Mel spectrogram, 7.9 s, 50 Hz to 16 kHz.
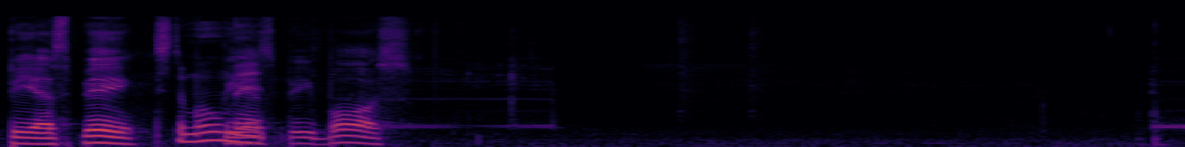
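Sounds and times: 
speech: 0:00.1 - 0:02.8
phone keypad tones: 0:02.7 - 0:03.7, 0:07.7 - 0:07.8.

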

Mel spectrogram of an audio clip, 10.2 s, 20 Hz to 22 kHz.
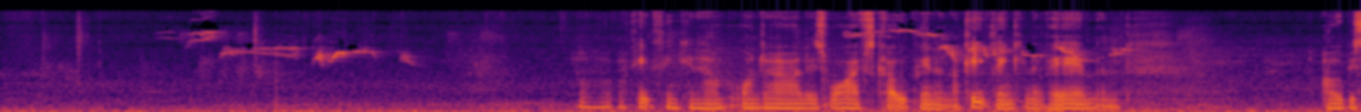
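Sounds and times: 
steady low outdoor rumble: 0:00.0 - 0:10.1
bird singing bright high chirping phrases outdoors: 0:00.4 - 0:03.5, 0:06.3 - 0:09.9
speech: 0:04.4 - 0:08.6, 0:10.0 - 0:10.1.

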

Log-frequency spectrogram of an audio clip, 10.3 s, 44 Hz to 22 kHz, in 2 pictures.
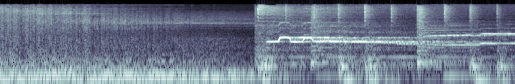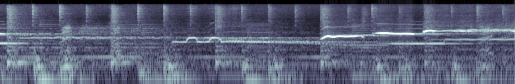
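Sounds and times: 
low rumbling noise: 0:00.0 - 0:08.3
person whistling a melody loudly: 0:02.6 - 0:10.2.

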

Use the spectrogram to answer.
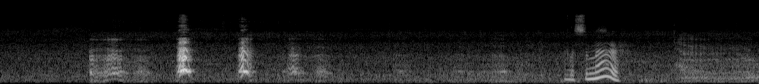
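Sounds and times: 
speech: 0:00.9 - 0:01.8, 0:05.6 - 0:06.4
soft quiet dog yelps: 0:00.9 - 0:03.3
dog barking: 0:01.1 - 0:03.2.

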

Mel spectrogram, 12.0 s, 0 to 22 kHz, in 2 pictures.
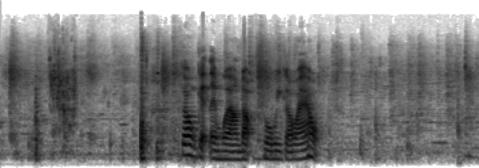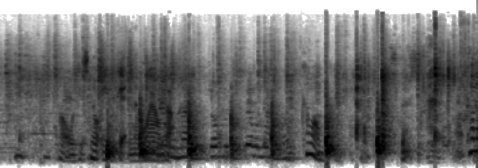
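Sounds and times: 
water running into a kitchen sink while washing up dishes: 0:00.5 - 0:01.1
speech: 0:02.3 - 0:04.1, 0:06.7 - 0:10.3.

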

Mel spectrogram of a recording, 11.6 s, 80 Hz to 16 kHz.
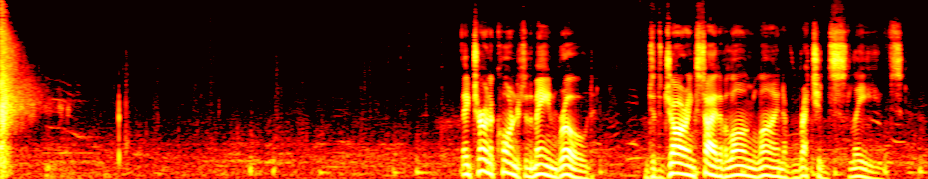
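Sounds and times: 
whip crack: 0:00.0 - 0:00.6
speech: 0:05.8 - 0:07.5, 0:08.1 - 0:11.4.

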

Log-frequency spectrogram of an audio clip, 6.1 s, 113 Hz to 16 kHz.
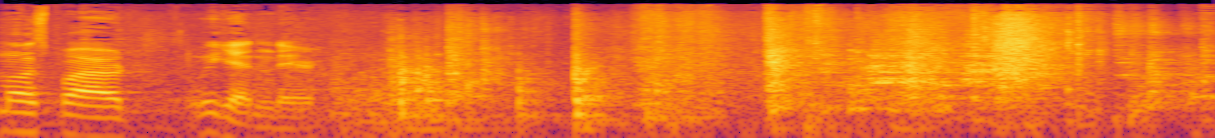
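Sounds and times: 
speech: 0:00.0 - 0:02.4
pots and pans clattering in a ship's kitchen from the ship rolling on the Drake Passage: 0:01.9 - 0:06.0.

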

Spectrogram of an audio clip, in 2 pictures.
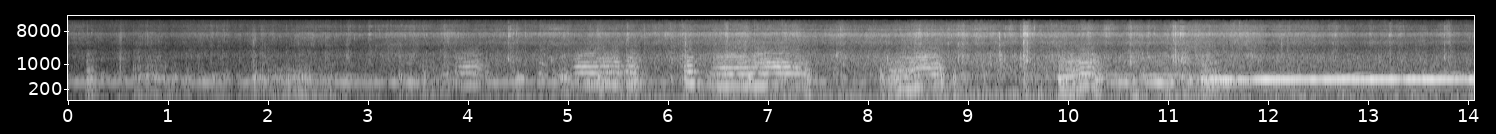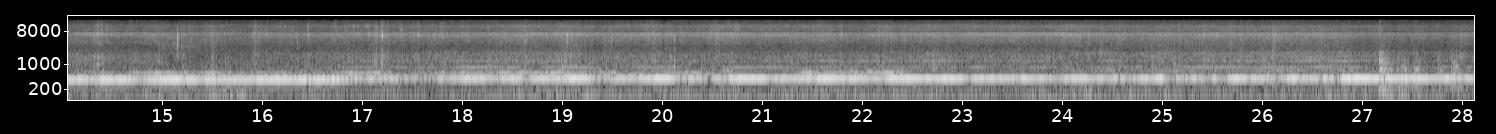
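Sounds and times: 
constant rushing water: 0:00.0 - 0:28.1
sailboat hydrofoil humming at about 13.6 knots in very light wind: 0:00.0 - 0:28.1
wind noise: 0:00.0 - 0:28.1.

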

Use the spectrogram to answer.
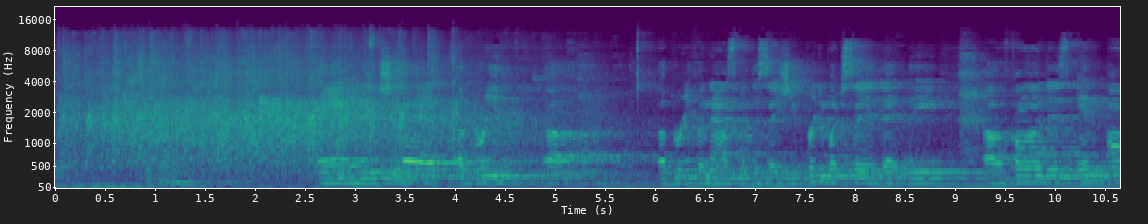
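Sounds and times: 
audience applause at a community gathering: 0:00.0 - 0:04.6
speech: 0:02.6 - 0:05.4, 0:06.0 - 0:10.6.

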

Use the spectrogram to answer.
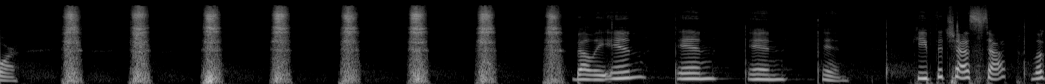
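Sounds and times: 
forceful exhaling breaths during an exercise class: 0:00.4 - 0:05.8
speech: 0:05.7 - 0:08.6, 0:09.2 - 0:10.4.

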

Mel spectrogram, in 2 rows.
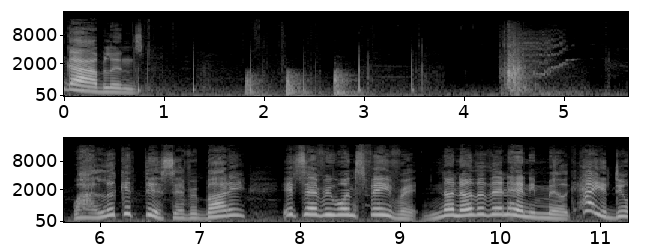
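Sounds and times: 
speech: 0:00.0 - 0:00.9, 0:05.8 - 0:11.2
dull knocks on a door: 0:01.8 - 0:03.1
scraping creak: 0:04.4 - 0:05.4.

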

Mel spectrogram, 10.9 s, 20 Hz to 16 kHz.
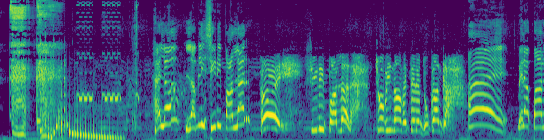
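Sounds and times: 
short repeated electronic tones: 0:00.7 - 0:03.8
telephone ringing with fast pulsing trill: 0:01.2 - 0:03.0
speech: 0:03.7 - 0:10.8.

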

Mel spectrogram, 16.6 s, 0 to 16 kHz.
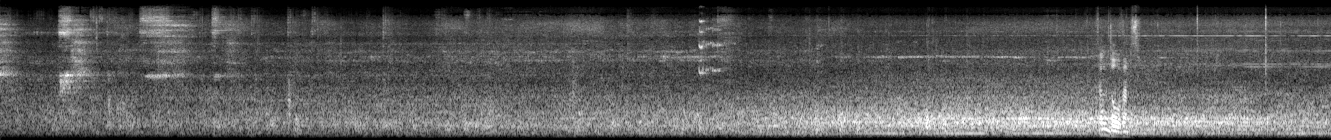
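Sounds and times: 
train rolling in to platform at Richmond station: 0:00.0 - 0:16.6
sharp metallic squeals of train brakes and wheels: 0:01.8 - 0:03.0, 0:08.1 - 0:09.2, 0:10.3 - 0:16.6.

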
